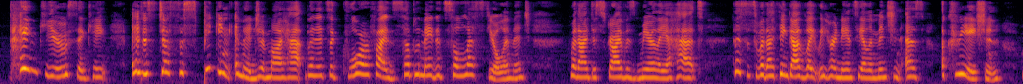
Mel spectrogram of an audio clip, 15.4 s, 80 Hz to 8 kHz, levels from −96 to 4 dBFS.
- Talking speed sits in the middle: Yes, average, 165 wpm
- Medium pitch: No, very high, 275 Hz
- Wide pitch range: No, average, 5.0 semitones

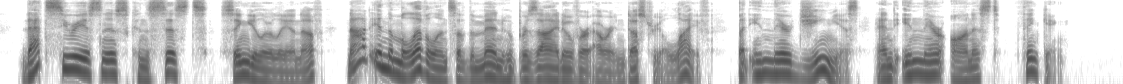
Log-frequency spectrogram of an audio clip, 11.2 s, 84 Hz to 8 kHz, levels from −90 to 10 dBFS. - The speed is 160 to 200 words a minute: No, average, 145 wpm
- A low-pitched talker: Yes, low, 110 Hz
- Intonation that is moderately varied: No, wide, 7.5 semitones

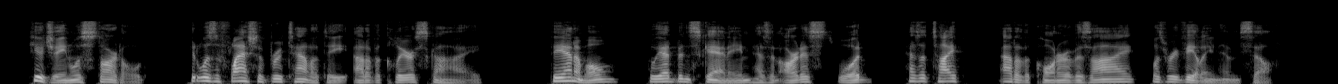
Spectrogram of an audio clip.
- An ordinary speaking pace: Yes, average, 170 wpm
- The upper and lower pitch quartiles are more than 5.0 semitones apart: Yes, wide, 5.6 semitones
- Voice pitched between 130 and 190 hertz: No, low, 105 Hz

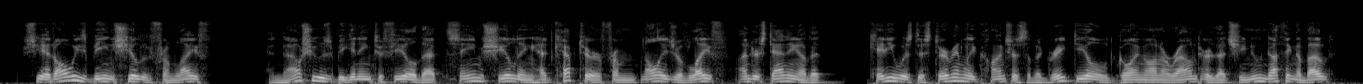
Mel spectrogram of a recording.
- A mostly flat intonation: No, average, 4.7 semitones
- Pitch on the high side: No, low, 115 Hz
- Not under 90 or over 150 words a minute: No, average, 200 wpm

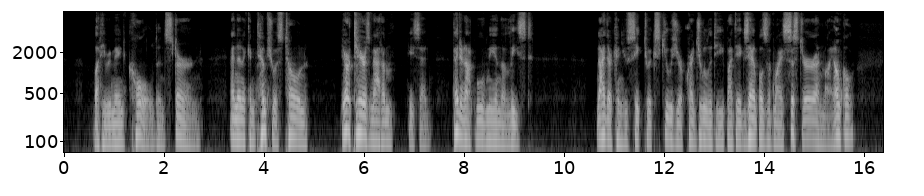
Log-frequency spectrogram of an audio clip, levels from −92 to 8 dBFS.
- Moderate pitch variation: Yes, average, 3.4 semitones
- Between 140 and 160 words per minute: Yes, average, 150 wpm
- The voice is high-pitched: No, low, 100 Hz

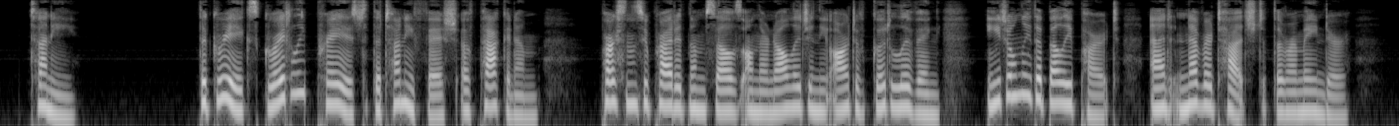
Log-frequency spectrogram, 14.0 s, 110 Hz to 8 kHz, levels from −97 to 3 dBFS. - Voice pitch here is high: Yes, high, 200 Hz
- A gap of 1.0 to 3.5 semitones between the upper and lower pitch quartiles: No, average, 4.8 semitones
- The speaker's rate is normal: Yes, average, 160 wpm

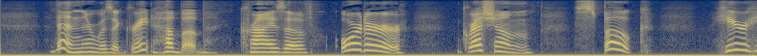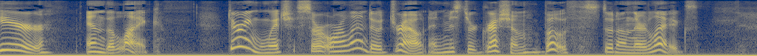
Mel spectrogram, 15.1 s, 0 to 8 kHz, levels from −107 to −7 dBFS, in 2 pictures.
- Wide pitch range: Yes, wide, 7.9 semitones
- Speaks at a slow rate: Yes, slow, 115 wpm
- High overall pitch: Yes, high, 220 Hz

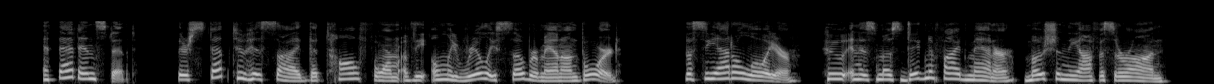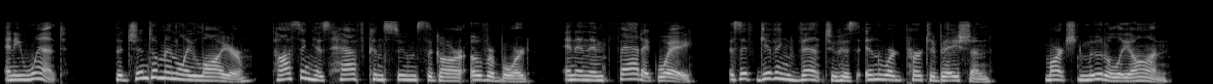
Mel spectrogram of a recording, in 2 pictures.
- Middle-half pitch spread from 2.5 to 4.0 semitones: No, average, 4.9 semitones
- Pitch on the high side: Yes, high, 210 Hz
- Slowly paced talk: No, average, 145 wpm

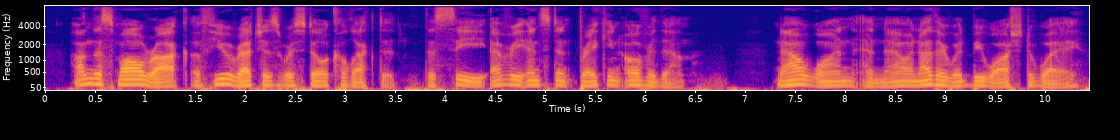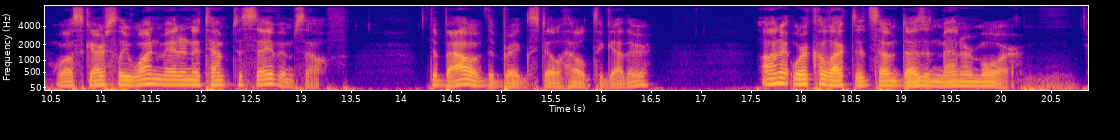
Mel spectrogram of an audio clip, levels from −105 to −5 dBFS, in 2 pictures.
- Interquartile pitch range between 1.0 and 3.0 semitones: No, average, 3.8 semitones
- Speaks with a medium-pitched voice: No, low, 110 Hz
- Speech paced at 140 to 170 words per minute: Yes, average, 150 wpm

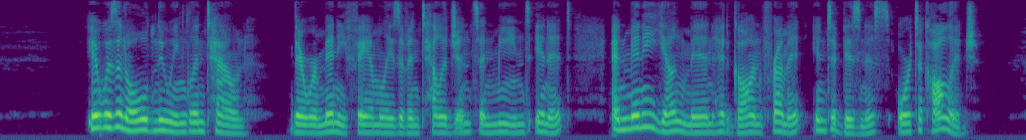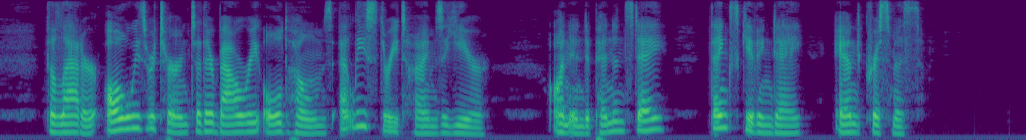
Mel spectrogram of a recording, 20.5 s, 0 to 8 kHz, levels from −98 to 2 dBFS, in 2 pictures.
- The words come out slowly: No, average, 155 wpm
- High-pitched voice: No, medium, 175 Hz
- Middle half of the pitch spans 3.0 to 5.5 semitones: Yes, average, 3.7 semitones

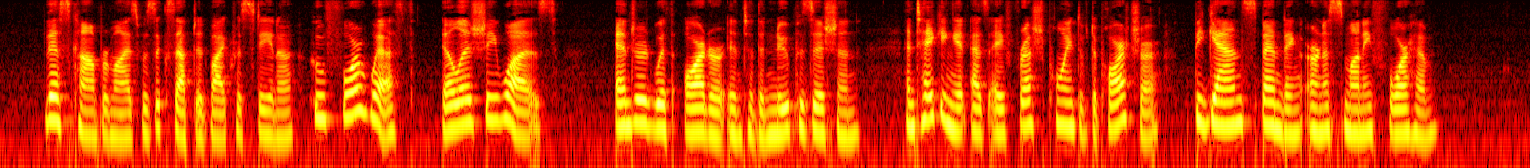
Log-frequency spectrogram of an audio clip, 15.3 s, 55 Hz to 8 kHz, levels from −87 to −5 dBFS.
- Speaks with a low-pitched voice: No, medium, 170 Hz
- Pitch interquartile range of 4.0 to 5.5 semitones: Yes, average, 4.5 semitones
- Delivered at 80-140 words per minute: Yes, slow, 135 wpm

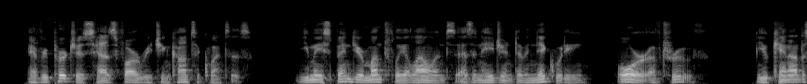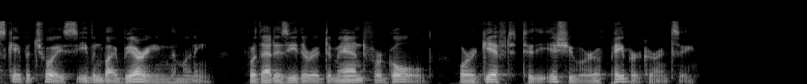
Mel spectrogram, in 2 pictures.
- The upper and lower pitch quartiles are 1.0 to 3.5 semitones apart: Yes, average, 3.1 semitones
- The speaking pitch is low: Yes, very low, 95 Hz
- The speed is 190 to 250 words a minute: No, average, 175 wpm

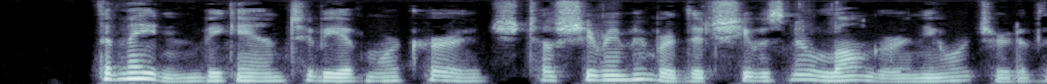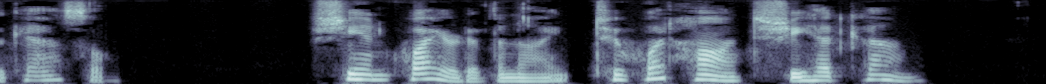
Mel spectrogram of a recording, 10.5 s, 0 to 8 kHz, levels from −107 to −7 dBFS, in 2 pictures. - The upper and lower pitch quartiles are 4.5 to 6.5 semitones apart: Yes, average, 4.9 semitones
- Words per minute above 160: Yes, average, 190 wpm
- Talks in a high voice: No, medium, 140 Hz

